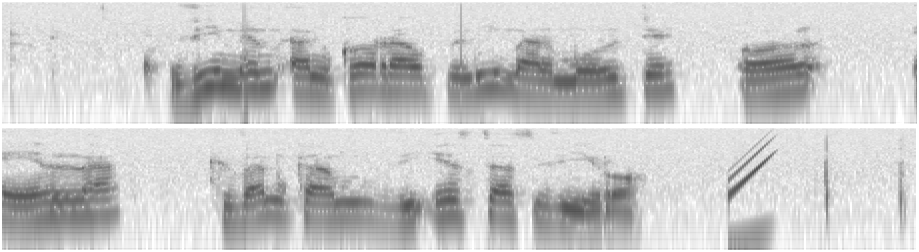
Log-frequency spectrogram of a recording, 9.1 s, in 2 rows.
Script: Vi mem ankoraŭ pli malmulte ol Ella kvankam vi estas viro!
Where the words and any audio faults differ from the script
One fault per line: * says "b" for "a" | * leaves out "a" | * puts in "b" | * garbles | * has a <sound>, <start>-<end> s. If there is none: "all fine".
* has a chirp, 8.2-8.5 s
